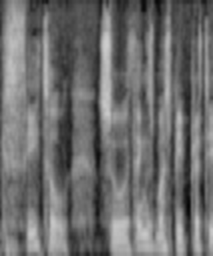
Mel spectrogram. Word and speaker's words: fatal: just aren't going very well, you could say fatal. Fatal. Fatal. Fatal. So, if I ask ¿qué tal? Fatal. Fatal. Fatal. It looks, when it's written, it looks like fatal.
